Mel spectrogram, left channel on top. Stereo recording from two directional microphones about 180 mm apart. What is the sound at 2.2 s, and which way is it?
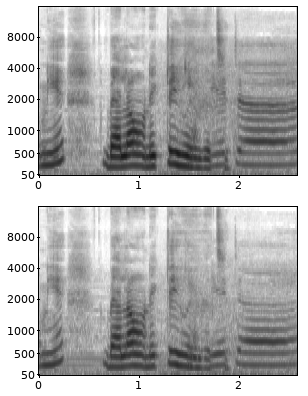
Speech, 5° left (ahead or behind).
